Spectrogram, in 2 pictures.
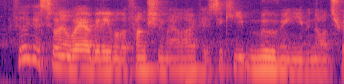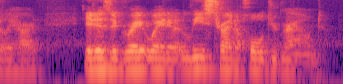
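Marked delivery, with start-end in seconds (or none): none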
